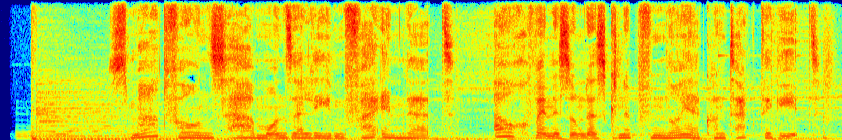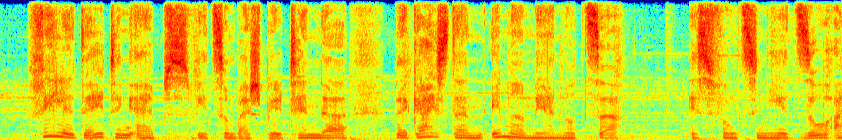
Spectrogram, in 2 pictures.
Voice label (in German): Sinnlich; Fremdtake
